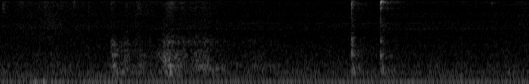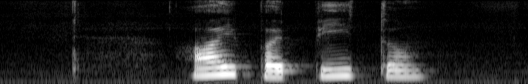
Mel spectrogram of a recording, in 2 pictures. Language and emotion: Russian, sad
